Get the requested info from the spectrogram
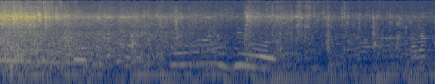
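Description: A big splash of someone jumping into a swimming pool, loudest at the start and dying away over about a second as the water settles.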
